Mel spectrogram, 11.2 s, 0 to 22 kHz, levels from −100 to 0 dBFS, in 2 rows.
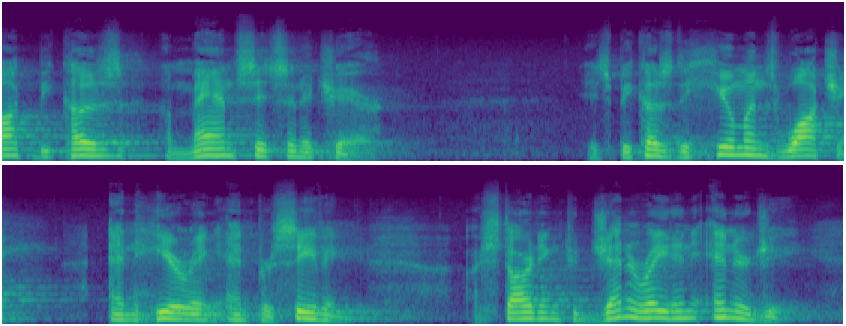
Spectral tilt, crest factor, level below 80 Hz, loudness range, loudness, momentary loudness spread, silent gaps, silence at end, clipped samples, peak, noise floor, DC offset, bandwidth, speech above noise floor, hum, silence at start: -6.5 dB/octave; 20 dB; -74 dBFS; 5 LU; -26 LUFS; 15 LU; none; 0.3 s; under 0.1%; -6 dBFS; -65 dBFS; under 0.1%; 10 kHz; 39 dB; none; 0 s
